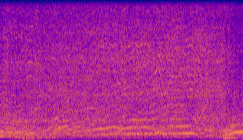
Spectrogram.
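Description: Nitro RC buggies' small glow-fuel engines running on the track, their pitch rising and falling as the throttles are worked.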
